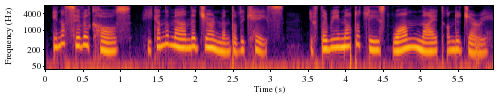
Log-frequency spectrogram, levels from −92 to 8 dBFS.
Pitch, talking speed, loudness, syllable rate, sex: 220 Hz, 230 wpm, -16 LUFS, 5.8 syllables/s, female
